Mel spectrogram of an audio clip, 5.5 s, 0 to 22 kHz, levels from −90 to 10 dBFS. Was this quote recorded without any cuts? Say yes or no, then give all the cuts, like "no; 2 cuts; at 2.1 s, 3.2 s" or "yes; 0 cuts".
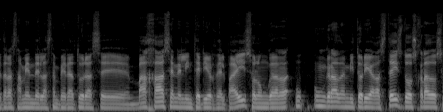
yes; 0 cuts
